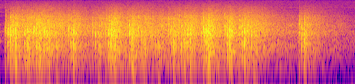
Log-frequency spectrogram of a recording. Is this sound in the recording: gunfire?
yes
